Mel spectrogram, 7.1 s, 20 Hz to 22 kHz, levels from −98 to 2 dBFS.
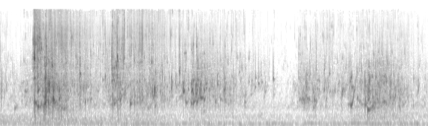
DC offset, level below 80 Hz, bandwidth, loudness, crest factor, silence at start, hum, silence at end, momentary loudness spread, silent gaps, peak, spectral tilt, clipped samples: under 0.1%; -76 dBFS; 17 kHz; -41 LUFS; 34 dB; 0 s; none; 0 s; 24 LU; none; -12 dBFS; 1 dB/octave; under 0.1%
